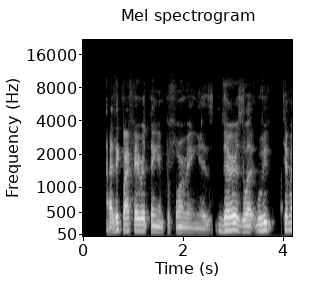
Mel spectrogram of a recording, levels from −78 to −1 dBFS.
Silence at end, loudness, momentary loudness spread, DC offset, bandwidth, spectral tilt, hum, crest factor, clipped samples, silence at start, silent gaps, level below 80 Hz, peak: 0 s; -18 LUFS; 13 LU; under 0.1%; 9.8 kHz; -7 dB/octave; none; 16 dB; under 0.1%; 0.45 s; none; -62 dBFS; -2 dBFS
